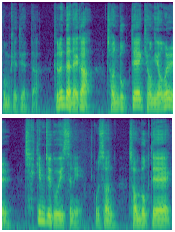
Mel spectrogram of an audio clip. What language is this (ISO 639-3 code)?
kor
